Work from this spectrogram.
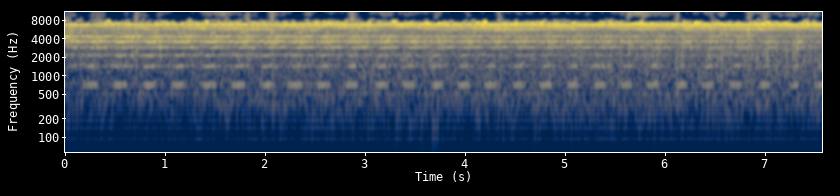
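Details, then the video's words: Rainforest cicada in Borneo: a sustained metallic whine whose lower tone pulses in quick beats, roughly three to four per second, over a continuous bed of higher overtones. "Borneo Rain Forest Cicada - Cicada sound - cicada noise"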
